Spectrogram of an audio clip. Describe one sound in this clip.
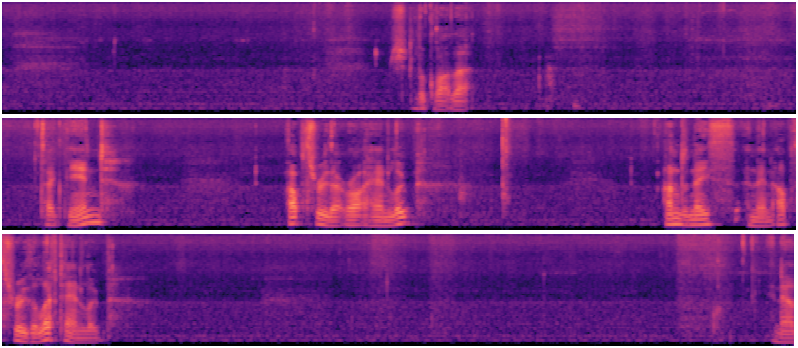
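A cord rustles softly.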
